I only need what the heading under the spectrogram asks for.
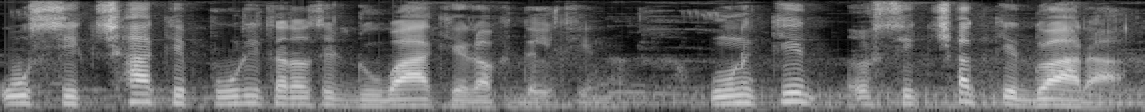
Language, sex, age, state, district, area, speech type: Maithili, male, 30-45, Bihar, Muzaffarpur, rural, spontaneous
